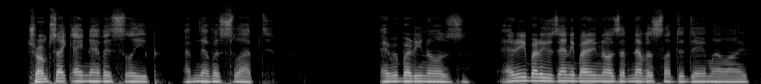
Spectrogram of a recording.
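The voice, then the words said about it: Donald Trump impression. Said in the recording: “that Trump impression”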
